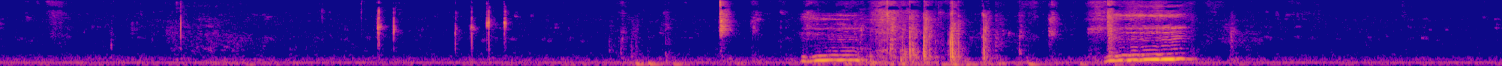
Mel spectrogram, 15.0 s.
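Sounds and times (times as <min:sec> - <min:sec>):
person humming: 0:08.0 - 0:08.7, 0:10.9 - 0:12.0.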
